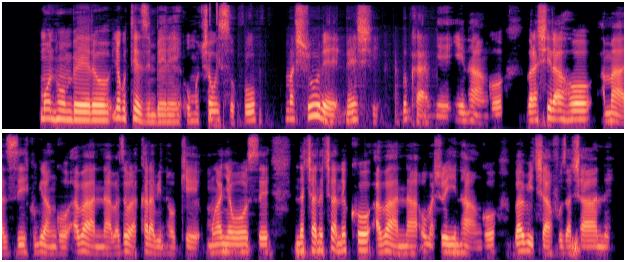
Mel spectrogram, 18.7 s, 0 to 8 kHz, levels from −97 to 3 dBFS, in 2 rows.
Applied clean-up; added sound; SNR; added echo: neural mask model DeepFilterNet 3.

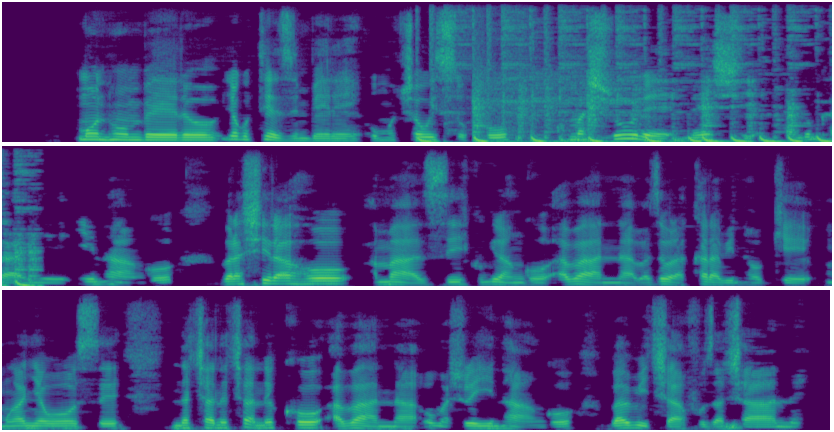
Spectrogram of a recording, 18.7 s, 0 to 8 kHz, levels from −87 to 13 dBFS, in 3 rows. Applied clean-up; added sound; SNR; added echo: classical method Wiener filter.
